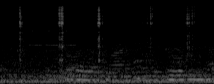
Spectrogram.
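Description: Light, sharp clicks of a metal universal curet's tip tapping and scraping on the plastic teeth of a dental typodont, about five in two seconds at an uneven pace.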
